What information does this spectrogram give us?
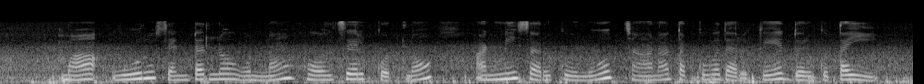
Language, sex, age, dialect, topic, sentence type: Telugu, female, 18-24, Central/Coastal, agriculture, statement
